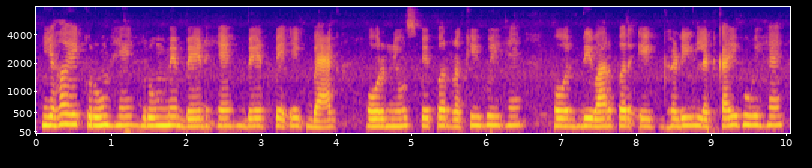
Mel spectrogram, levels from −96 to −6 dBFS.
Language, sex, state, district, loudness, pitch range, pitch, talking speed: Hindi, female, Andhra Pradesh, Anantapur, -16 LUFS, 180-200 Hz, 185 Hz, 150 wpm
